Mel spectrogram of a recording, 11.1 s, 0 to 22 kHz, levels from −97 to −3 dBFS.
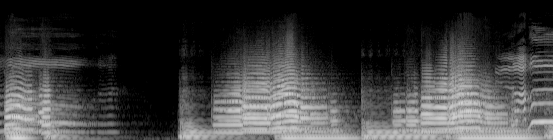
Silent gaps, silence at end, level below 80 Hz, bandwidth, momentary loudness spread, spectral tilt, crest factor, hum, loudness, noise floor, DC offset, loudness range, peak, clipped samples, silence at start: none; 0 s; -32 dBFS; 7.8 kHz; 14 LU; -8 dB/octave; 20 dB; none; -24 LUFS; -72 dBFS; under 0.1%; 11 LU; -4 dBFS; under 0.1%; 0 s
